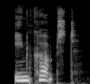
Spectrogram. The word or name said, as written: indkomst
